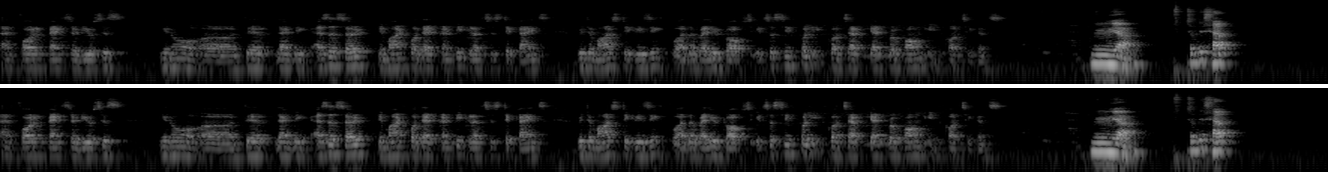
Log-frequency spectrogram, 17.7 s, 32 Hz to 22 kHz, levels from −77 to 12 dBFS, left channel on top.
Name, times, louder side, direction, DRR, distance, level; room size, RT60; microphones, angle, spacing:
voice 1, 0.0-1.6 2.1-13.3 14.2-14.3, right 2 dB, 50° right, 0 dB, 0.9 m, -41 dB
voice 2, 14.5-15.2 15.8-16.3, equal, 30° left, -5 dB, 0.8 m, -27 dB
4.5 x 2.8 x 2.2 m, 0.42 s
head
